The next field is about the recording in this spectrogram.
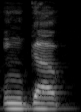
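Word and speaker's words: Ngamaleu: What about Ingamalio? Did I pronounce it well?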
